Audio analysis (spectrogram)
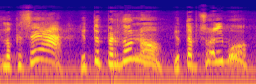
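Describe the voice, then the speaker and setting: Man voicing a brusque tired priest, high and sharp, in a spoken sermon story. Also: lively intonation, gravelly, slight background noise, exaggerated voice. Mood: impatient. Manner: hurried, brusque. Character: tired, impatient parish priest, adult man.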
